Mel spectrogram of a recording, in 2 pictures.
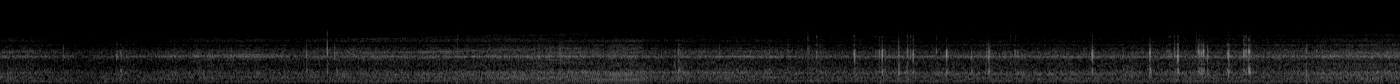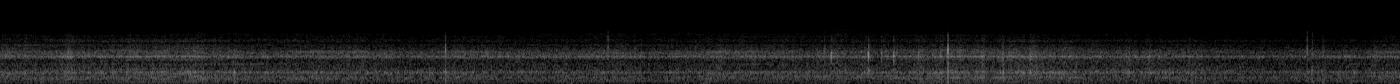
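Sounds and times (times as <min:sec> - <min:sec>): sharp clicks: 0:07.9 - 0:13.2.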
